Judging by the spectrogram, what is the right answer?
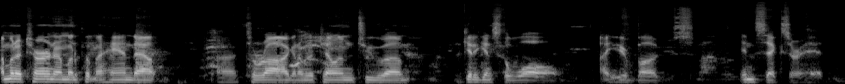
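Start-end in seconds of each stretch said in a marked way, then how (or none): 6.0-8.2 very quiet, hushed whisper. Warning another character in a cave that insects are ahead: whispering. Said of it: "I whispered it".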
